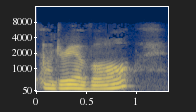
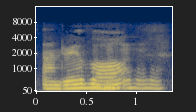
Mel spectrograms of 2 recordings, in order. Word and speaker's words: Andrea Vahl: And her name is Andrea Vahl, V-A-H-L. So the ill is silent, but Andrea Vahl.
